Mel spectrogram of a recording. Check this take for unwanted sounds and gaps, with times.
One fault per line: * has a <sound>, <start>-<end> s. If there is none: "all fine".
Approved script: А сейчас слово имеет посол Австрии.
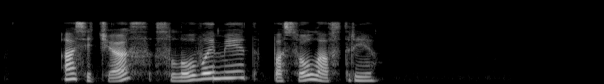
all fine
